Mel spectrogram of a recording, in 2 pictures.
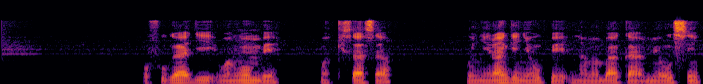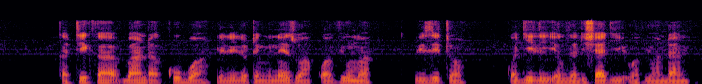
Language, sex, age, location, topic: Swahili, male, 18-24, Dar es Salaam, agriculture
